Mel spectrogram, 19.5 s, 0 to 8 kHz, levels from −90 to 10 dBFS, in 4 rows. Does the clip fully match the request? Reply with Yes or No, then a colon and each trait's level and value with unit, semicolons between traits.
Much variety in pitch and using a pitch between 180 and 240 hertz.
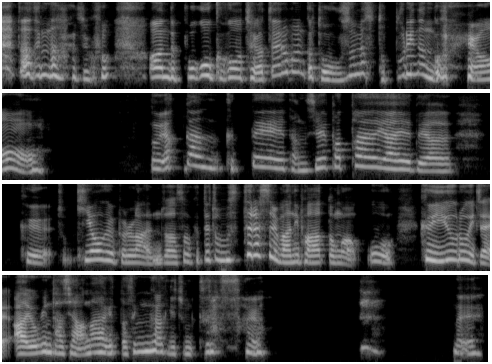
No: wide, 5.8 semitones; very high, 260 Hz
